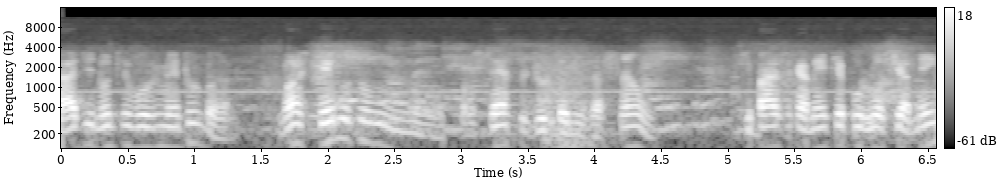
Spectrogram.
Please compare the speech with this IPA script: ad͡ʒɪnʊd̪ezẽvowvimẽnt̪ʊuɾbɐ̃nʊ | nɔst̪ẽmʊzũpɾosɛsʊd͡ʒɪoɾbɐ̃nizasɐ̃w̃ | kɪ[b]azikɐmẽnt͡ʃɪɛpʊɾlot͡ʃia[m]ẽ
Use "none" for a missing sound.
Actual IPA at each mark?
b, m

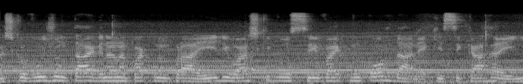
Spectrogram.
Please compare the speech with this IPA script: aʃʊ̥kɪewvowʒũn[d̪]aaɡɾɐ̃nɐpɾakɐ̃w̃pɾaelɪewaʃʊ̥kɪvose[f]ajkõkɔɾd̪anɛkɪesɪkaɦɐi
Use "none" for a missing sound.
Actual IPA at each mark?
t̪, v

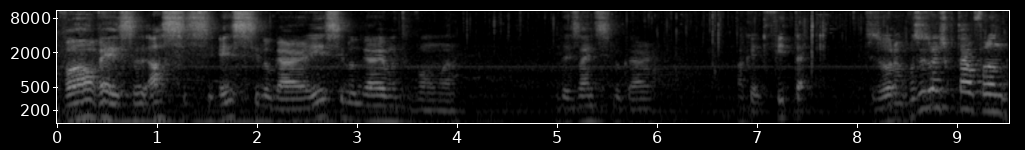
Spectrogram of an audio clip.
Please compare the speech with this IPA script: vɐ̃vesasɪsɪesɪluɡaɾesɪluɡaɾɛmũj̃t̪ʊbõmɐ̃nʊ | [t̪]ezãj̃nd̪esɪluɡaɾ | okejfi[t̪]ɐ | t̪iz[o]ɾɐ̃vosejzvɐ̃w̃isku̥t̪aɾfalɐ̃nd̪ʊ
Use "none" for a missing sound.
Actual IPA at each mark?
d̪, t̪, o

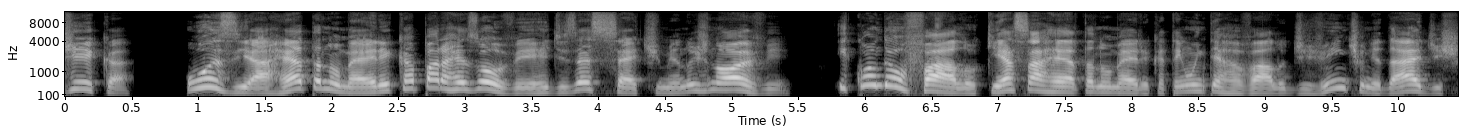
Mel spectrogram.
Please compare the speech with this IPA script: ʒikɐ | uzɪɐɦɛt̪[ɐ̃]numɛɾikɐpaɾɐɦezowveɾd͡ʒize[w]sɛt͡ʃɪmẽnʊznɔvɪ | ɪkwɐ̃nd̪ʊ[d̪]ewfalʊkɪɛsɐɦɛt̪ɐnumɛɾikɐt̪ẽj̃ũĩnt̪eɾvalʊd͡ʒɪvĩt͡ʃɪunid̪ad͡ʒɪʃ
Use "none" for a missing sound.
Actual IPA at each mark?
ɐ, none, none

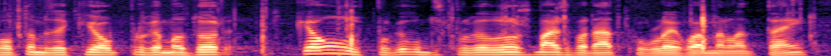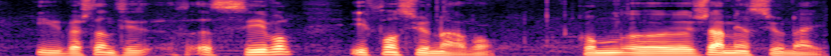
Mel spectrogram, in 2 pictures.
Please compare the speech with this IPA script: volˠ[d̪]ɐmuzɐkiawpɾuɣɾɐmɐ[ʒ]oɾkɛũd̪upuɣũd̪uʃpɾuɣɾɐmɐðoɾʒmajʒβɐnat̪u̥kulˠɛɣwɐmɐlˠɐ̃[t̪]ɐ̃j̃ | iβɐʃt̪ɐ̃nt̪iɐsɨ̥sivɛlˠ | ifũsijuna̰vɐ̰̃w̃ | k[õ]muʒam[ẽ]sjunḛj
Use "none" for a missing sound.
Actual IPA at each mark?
t̪, ð, t̪, o, ẽ

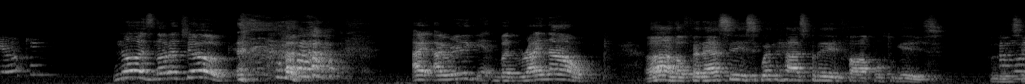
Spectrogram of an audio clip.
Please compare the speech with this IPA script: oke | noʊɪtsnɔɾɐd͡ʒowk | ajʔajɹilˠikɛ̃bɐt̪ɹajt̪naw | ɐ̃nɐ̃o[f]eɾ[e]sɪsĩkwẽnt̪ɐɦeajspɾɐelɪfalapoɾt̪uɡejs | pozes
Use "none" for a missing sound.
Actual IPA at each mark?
f, ɛ

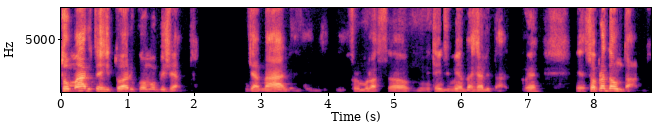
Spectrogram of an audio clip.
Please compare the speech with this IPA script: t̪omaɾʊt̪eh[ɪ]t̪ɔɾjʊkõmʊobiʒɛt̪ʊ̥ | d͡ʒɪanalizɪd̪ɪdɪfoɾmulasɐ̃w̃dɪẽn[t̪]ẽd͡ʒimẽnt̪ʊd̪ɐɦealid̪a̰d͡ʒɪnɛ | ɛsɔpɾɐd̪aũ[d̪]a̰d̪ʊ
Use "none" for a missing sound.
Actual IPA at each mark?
i, t̪, d̪

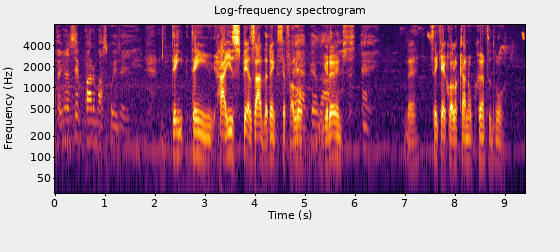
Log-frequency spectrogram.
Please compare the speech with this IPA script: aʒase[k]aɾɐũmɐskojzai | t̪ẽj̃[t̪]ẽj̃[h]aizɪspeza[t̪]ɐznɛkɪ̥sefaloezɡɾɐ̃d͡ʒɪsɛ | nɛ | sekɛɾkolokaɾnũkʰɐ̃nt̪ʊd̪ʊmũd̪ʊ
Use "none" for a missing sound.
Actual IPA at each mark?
p, t̪, h, d̪

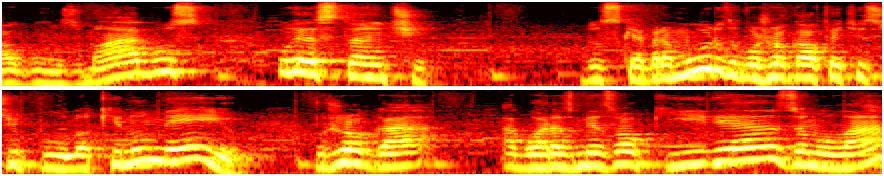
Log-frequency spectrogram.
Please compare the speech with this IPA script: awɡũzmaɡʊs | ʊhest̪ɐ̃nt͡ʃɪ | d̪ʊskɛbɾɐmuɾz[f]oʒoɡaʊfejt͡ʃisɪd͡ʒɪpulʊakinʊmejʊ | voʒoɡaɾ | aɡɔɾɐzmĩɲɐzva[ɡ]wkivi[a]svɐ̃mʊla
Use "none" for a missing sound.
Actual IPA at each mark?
v, none, ɐ

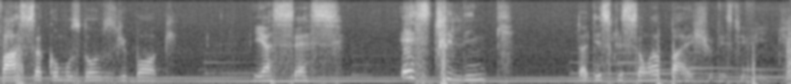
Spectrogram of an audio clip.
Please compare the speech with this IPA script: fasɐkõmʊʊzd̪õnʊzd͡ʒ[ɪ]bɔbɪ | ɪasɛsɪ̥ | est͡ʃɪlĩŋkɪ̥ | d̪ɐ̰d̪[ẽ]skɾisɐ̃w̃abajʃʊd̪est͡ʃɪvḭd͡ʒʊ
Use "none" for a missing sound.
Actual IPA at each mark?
ɪ, e

